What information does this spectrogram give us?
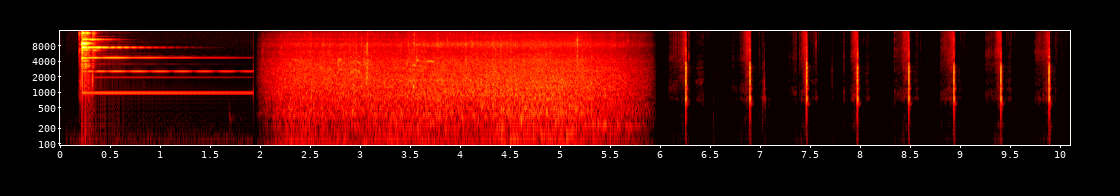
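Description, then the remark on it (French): A single bright ding from a counter bell used for classroom management rings out and fades, then a steady rush of ocean waves fills several seconds, followed by a run of evenly spaced sharp ticks. “Alors le premier, c'est euh, un bruit de sonnette de comptoir.”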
